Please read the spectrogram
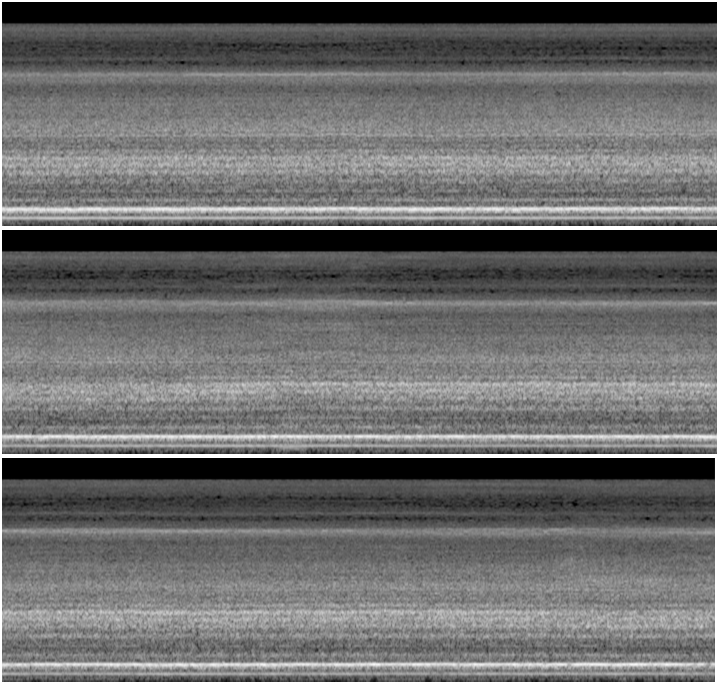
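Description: Electric countertop blender running steadily at one speed, grinding soaked rice and water into a fine batter: an even motor whine over a strong low hum, with no change in pitch or level.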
